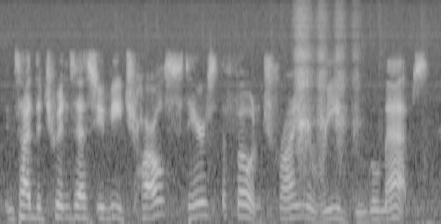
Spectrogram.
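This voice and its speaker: A man's voice: a little high, normal speed, noisy background. A man narrating, reading out screenplay stage directions at a table read.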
